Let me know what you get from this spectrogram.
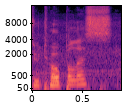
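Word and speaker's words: Sootopolis: It's pronounced Sutopolis.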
